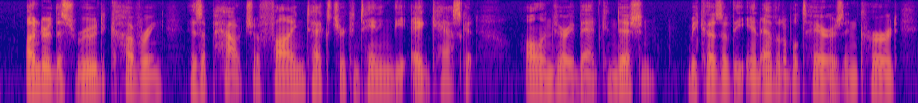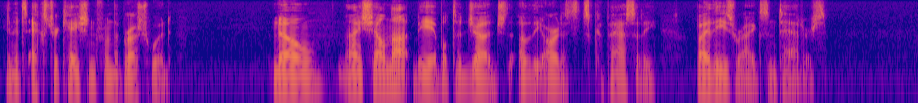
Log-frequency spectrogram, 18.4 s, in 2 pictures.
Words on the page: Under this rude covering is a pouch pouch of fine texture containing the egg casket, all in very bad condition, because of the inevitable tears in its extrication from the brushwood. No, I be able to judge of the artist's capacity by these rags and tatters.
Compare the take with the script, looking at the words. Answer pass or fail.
fail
